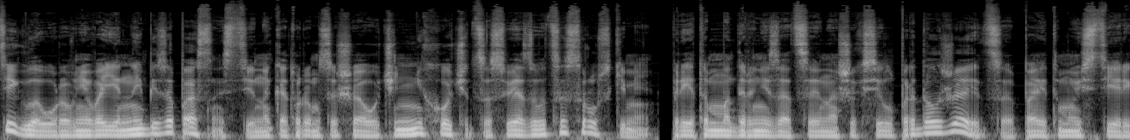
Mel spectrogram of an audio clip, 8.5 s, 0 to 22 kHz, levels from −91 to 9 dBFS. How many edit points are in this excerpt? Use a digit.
0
